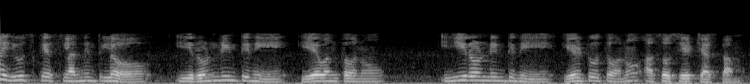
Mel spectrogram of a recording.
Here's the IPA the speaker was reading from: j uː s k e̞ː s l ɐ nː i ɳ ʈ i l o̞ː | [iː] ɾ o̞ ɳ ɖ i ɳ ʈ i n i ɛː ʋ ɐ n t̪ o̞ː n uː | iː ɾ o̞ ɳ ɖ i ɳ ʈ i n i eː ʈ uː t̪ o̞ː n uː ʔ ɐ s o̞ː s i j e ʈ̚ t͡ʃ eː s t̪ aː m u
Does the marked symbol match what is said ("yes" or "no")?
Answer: yes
